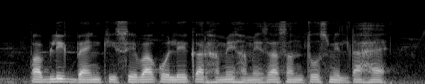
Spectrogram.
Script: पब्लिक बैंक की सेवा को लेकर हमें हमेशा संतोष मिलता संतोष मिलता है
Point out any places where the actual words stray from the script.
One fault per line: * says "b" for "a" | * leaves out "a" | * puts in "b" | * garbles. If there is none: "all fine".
* leaves out "संतोष मिलता"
